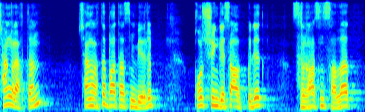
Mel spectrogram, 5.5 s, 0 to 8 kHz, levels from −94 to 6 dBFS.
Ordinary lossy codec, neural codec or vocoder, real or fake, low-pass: none; autoencoder, 48 kHz, 128 numbers a frame, DAC-VAE, trained on Japanese speech; fake; 7.2 kHz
